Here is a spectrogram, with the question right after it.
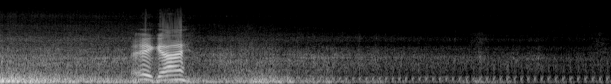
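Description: A Suzuki DRZ470S motorcycle engine settles to idle after the throttle is released, a low rumble that steadies into a rapid, even putter in the second half, with a brief voice calling out early on.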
